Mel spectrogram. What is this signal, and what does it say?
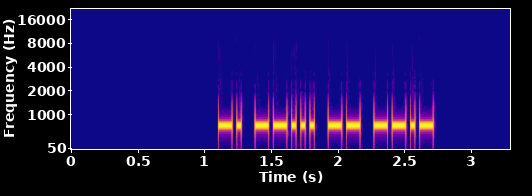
Morse code, heard as a keyed tone, about 34 wpm, 700 Hz. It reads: N7MQ
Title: Call Signs Repeated 3x - 35wpm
